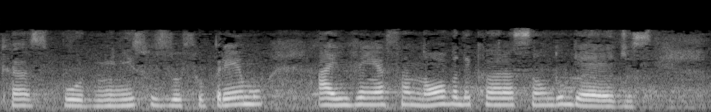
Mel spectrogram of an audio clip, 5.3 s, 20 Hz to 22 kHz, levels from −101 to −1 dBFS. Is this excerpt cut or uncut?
uncut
